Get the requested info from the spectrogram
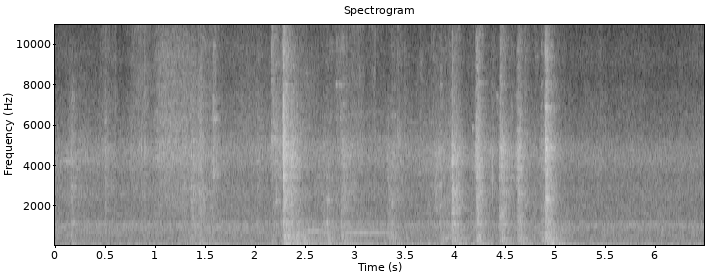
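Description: Nose Electric Railway 7200 series electric train running, heard from on board: a steady rumble, a loud sharp knock a little over two seconds in, then a quick run of four or five clacks a second later as the wheels pass over rail joints or points.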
